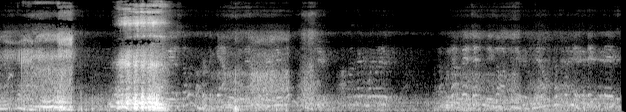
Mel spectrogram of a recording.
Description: Fury, our Great Dane puppy fell asleep on me and started snoring, she quited down a bit when I started filming unfortunately.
